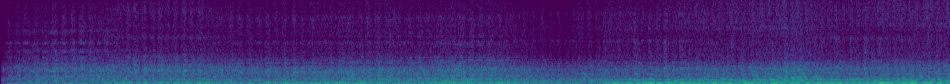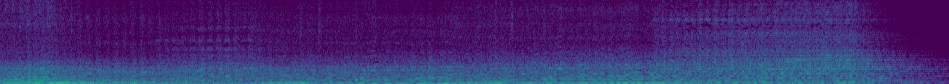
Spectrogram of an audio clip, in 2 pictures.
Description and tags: A simple music piece using spitfire audio labs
